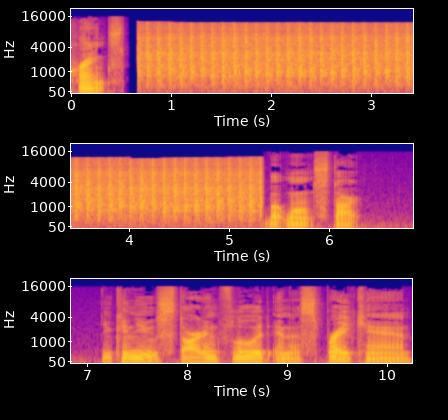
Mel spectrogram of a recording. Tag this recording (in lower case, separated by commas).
car engine starting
